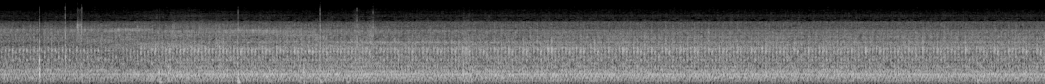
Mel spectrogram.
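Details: 2005 Mercedes-Benz Vito at idle with a sharp, regular tapping about 140 a minute. The oil pan was opened and the crankshaft and bearings look like new; the owner suspects an injector or a hydraulic lifter. Engine knock.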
